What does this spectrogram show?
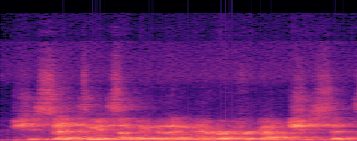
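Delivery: ordinary delivery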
